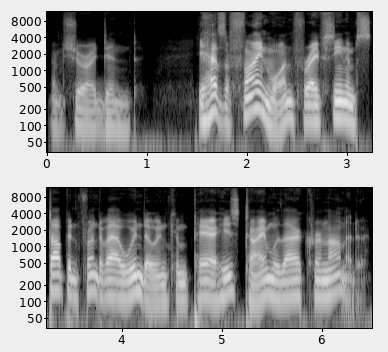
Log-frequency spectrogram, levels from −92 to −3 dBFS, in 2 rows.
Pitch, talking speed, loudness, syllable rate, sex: 120 Hz, 240 wpm, -21 LUFS, 5.9 syllables/s, male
